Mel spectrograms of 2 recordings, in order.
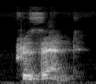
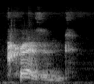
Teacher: the accent is on the second syllable when they are used as verbs, on the first syllable in other cases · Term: Word accent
